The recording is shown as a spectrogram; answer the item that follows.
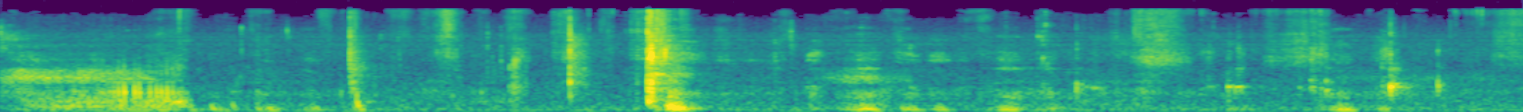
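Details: Max, a pet dog, chewing apart a baseball hide indoors: scattered crunches and soft gnawing clicks, one loud sharp crack near the middle, quieter scraping between bites.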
